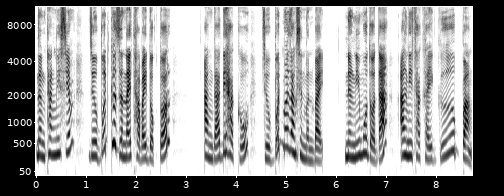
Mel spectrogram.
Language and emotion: Bodo, happy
